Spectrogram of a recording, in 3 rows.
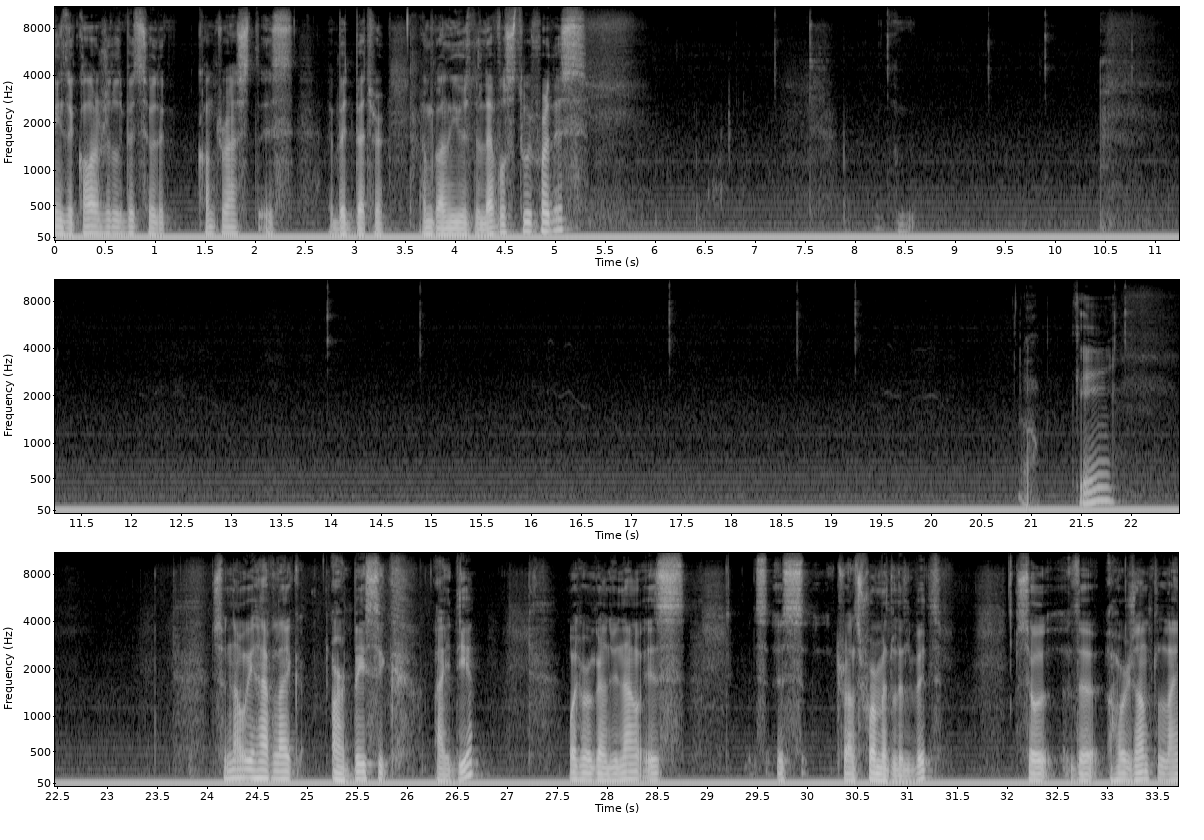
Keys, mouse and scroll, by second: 0.0 click, 4.2 click, 7.2-8.6 drag, 9.4-10.2 drag, 10.8-14.2 drag, 14.9 click, 18.7-19.5 drag, 21.8 click.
